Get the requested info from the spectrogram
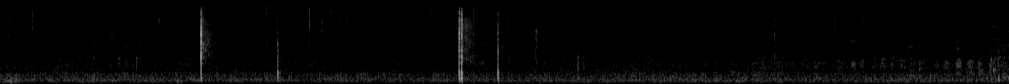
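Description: Bonfire crackling quietly with a few sharp pops, two loud ones about two seconds in and again about two and a half seconds later.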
